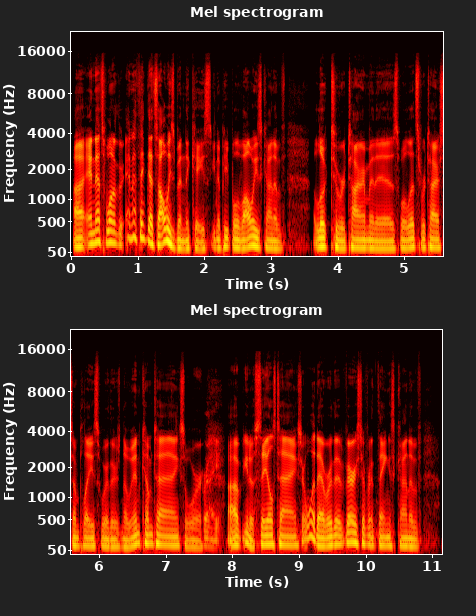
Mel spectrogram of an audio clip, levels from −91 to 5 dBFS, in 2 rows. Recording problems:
none

